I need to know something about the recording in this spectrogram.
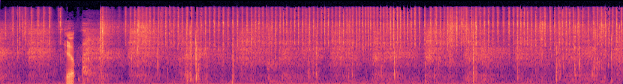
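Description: Rear freehub of a Specialized Stumpjumper Evo Alloy mountain bike clicking in a rapid, even buzz as the rear wheel rolls without pedalling.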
